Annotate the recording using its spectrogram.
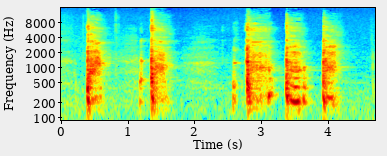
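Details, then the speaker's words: Adult coughing on day 57 of a logged series: a run of five forceful, harsh coughs over about five seconds, with quick breaths between them. "why do I always start coughing when I start doing this"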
